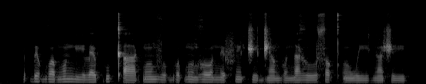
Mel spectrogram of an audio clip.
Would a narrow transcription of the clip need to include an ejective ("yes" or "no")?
yes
